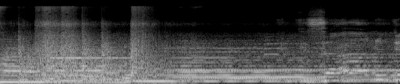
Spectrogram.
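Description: A rock band playing live: electric guitar chords over a drum kit, with cymbal crashes at the start and again about a second in.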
